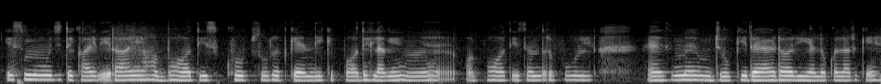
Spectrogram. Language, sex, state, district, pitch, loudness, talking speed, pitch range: Hindi, female, Bihar, Saharsa, 200 Hz, -18 LUFS, 210 wpm, 190-205 Hz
